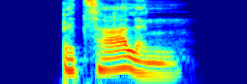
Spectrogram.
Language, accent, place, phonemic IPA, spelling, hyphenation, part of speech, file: German, Germany, Berlin, /bəˈtsaːlən/, bezahlen, be‧zah‧len, verb, De-bezahlen.ogg
- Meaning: to pay, give money: 1. to pay, to balance a bill 2. to pay a sum of money 3. to pay for an item 4. to pay 5. to pay someone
